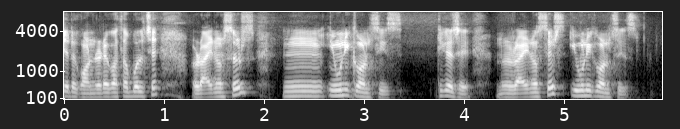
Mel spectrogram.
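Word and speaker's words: unicornis: আমরা বোঝা যাচ্ছে এটা গন্ডারের কথা বলছে রাইনোসর ইউনিকর্নসিস ঠিক আছে রাইনোসের ইউনিকর্নস ইউনিকর্নস না সরি উচ্চারণটা ভুল করলাম ইউনিকর্নিস ঠিক আছে রাইনোসর ইউনিকর্নস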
